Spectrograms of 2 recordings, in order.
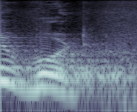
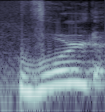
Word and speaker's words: would: वुड like to, WOULD, इसमें देखने में L नज़र आ रहा है लेकिन इसको हम प्रोनाउंस नहीं करेंगे। L यहाँ पर साइलेंट लेटर है, तो इसको हम पढ़ेंगे वुड, वुल्ड नहीं पढ़ेंगे। ठीक है, कुछ बच्चे इसमें गलती करते हैं, कुछ स्टूडेंट्स इसको वुल्ड पढ़ते हैं। ये वुल्ड नहीं है, ये है वुड।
